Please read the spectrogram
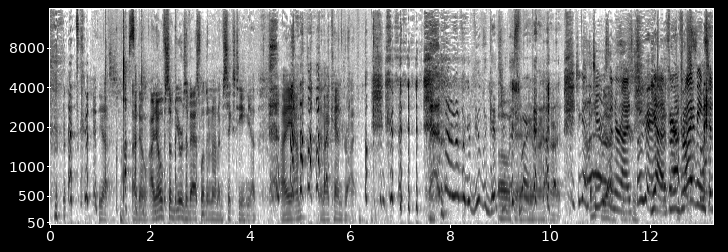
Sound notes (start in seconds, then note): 10.8 laughter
